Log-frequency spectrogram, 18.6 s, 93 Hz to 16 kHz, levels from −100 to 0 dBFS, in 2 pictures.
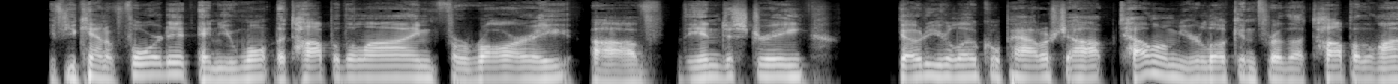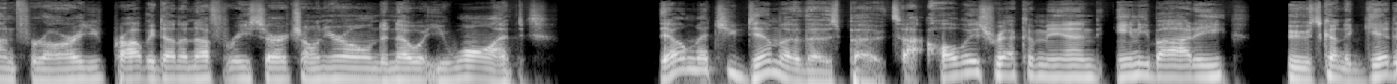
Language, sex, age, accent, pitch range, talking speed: English, male, 40-59, American, 120-145 Hz, 185 wpm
